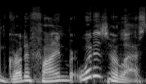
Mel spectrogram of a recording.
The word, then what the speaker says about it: Thunberg: Is her name Greta Feinberg? What is her last name? The young Greta Thunberg. It's Thunberg. Can't be pronounced by us stupid Americans.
